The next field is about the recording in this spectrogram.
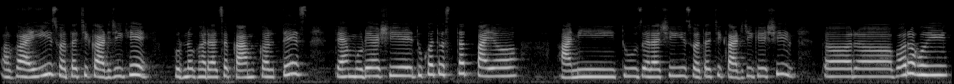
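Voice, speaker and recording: A woman voicing a troubled young married daughter in a cartoon. She talks in a hesitant, pleading way with halting restarts. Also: extremely high pitch, steady tone, fairly bright tone. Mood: tearful. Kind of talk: Marathi cartoon voice acting. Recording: dull lo-fi with faint background music.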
